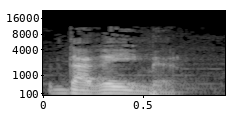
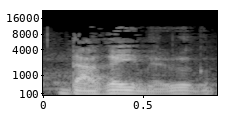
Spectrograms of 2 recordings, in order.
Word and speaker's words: DAGMR: pues entrevista a Carlos e Íñigo de Da Gamer, que se escribe DAGMR, eh, D-A-G-M-R. Da Gamer, parecido a Da, da ese de deportes, Dazone, el canal ese de, televisión de deportes, pues pareció Da Gamer.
